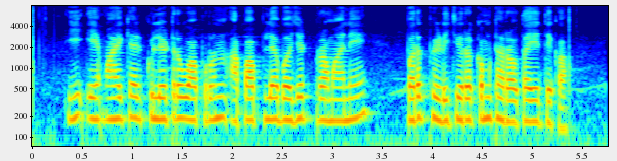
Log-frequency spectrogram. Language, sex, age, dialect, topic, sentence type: Marathi, male, 25-30, Standard Marathi, banking, question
